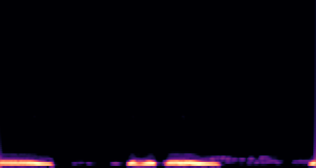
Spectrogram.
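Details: Spotted dove kept as a decoy, calling to draw other doves in; a long falling coo, then a brief rising note and another drawn-out descending coo, faint low murmurs in the gaps.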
